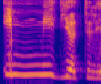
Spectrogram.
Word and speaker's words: immediately: 여러분들 M이 두 번 겹치면 쌤 발음 몇 번 한다고요? 한 번. 그래서 immediately 아니란 얘기죠.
